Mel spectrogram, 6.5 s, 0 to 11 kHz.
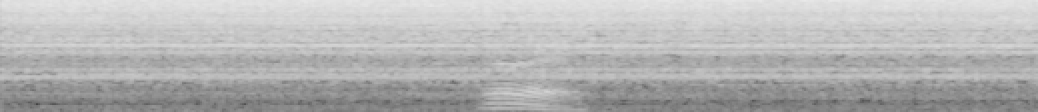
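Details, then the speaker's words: Portable 12 V cigarette-lighter piston tyre pump inflating a tyre, gauge reading about 2 bar; steady high-pitched buzz with fast regular pump beat, no knocking or stumbling — normal running. "เกดเริ่มตีขึ้นนะครับตรงนี้2บารนะครับ"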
